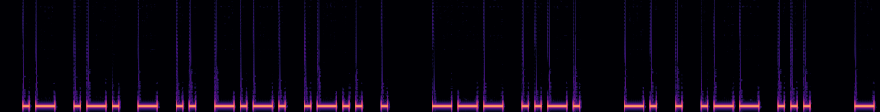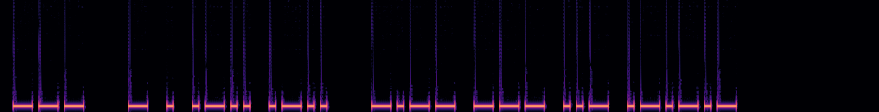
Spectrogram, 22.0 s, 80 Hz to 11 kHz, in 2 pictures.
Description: Morse code, heard as a keyed tone, about 16 wpm, 700 Hz. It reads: ARTICLE OF NEWS TO TELL YOU.
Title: Sentences from Top 1000 Words - Review Part 5 - 15wpm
